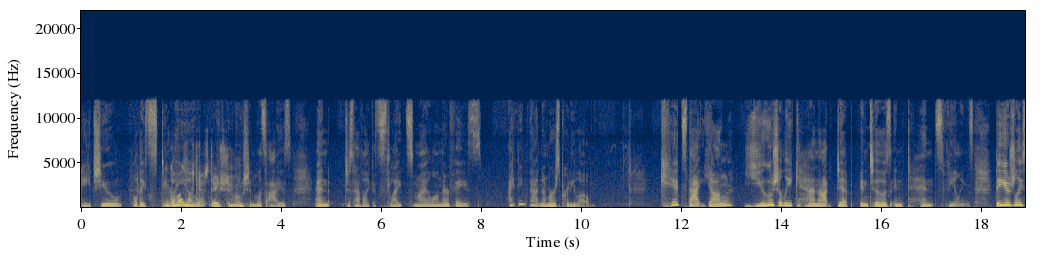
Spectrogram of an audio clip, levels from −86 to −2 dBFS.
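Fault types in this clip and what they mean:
Background gated by the echo canceller: from 1.32 to 1.43 s the room sound is pushed down by about 7 dB for roughly 100 ms while the far end plays, then recovers. A waveform shows a brief notch in the noise floor; a spectrogram shows a short, full-band darker gap.
Speech suppressed in double talk: between 2.81 and 2.93 s the speech sags by about 5 dB for around a tenth of a second, likely because both sides spoke together and the canceller ducked everything. The waveform envelope dips briefly; the spectrogram shows that slice dimmed across the band.
Echo leak: at 14.25 to 14.29 s a very faint copy of the speech, around 40 dB down, returns 111 ms late, likely from loudspeaker pickup that escaped cancellation. It barely shows on the waveform; a spectrogram reveals a ghostly repeat of the preceding harmonic pattern, shifted in time.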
